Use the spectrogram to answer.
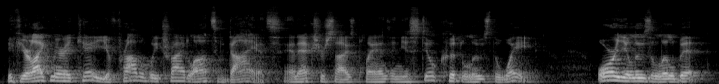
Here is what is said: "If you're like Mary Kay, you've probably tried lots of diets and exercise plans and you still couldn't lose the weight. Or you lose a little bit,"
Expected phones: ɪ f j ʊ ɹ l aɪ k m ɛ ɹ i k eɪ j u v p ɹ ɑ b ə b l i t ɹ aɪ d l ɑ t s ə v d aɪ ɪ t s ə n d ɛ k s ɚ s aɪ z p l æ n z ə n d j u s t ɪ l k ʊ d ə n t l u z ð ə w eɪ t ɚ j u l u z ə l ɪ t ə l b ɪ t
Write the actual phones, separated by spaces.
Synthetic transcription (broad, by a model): ɪ f j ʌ ɹ l aɪ k m ɛ ɹ i k eɪ j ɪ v p ɹ ɑ b ə b l i t ɹ aɪ d l ɑ t s ə v d aɪ ɪ t s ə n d ɛ k s ɚ s aɪ z p l æ n z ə n j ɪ s t ɪ l k ʊ d n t l u z ð ə w eɪ t ɚ j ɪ l u z ə l ɪ t l b ɪ t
